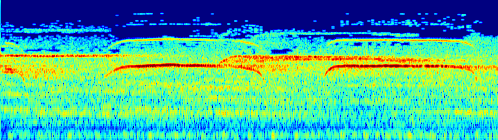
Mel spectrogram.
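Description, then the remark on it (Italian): An arena crowd at a match involving Trento murmurs and cheers in a steady, dense roar that swells slightly as a delay-of-game call is whistled, with a few high whistling tones gliding up and down above the noise. “Già giocato i due tempi, anche se il pubblico rumoreggia.”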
